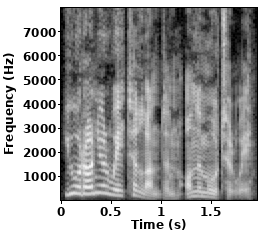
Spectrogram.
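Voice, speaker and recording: Cheery elderly Scottish nurse, voiced by a man, high and sing-song, punches key words, audiobook. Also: huge pitch swings, rapid-fire, fairly bright tone, dry recording, dull audio, exaggerated voice. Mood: sweetly cheery.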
